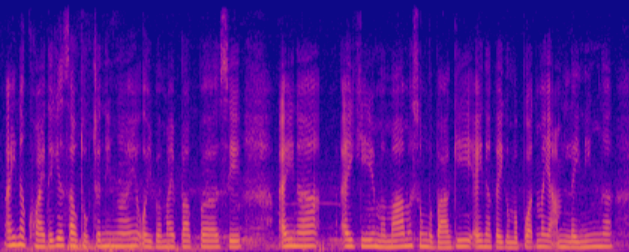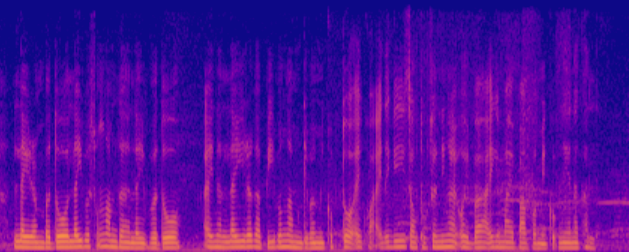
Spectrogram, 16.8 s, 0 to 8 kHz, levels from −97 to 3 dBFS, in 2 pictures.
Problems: background sounds at intervals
